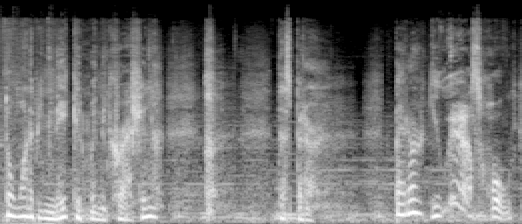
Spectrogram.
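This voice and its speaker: An actor playing a jumpy, self-mocking young graduate student in a radio drama, husky and nervously muttering. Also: male voice, on the high side, big pitch swings, moderate pace, over music. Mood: frantic. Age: young adult. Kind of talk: radio drama acting, interior monologue.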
